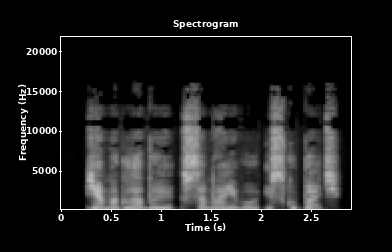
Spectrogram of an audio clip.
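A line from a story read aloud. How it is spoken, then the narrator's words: Timid offer. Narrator (Russian): робко предложила Мариэлла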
